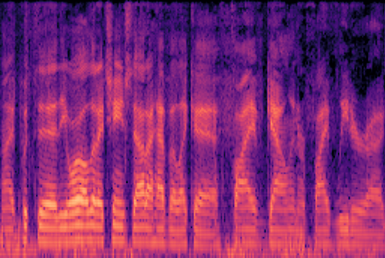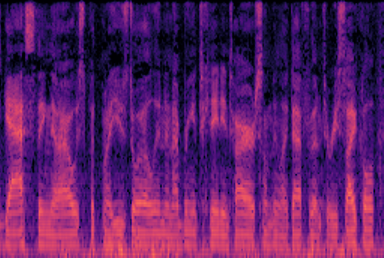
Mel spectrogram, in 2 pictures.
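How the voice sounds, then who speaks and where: A man speaks quickly in a fairly low pitch, with ordinary pitch variation. Noticeable background noise sits behind him. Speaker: car vlogger. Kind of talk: casual vlog. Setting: outdoors.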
